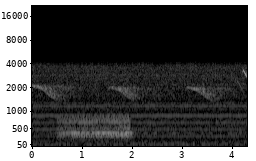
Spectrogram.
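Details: A side-striped jackal (Lupulella adusta) gives a low, steady, owl-like hoot lasting over a second, at 05:06 at a waterhole on Djuma Game Reserve, Sabi Sand Wildtuin, South Africa.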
